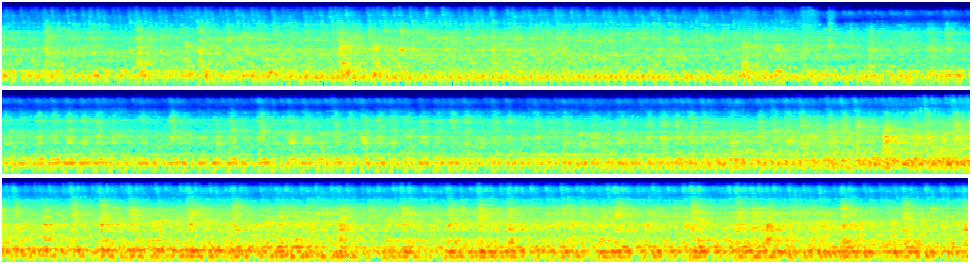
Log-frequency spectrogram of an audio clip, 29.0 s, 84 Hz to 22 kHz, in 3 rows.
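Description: A 1957 Mack B-model tiller ladder truck's engine idling steadily, growing louder about two-thirds of the way in.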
